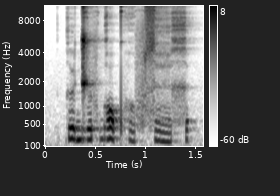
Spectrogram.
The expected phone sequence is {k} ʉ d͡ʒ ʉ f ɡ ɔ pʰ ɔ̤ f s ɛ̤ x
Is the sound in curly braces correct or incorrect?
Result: correct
